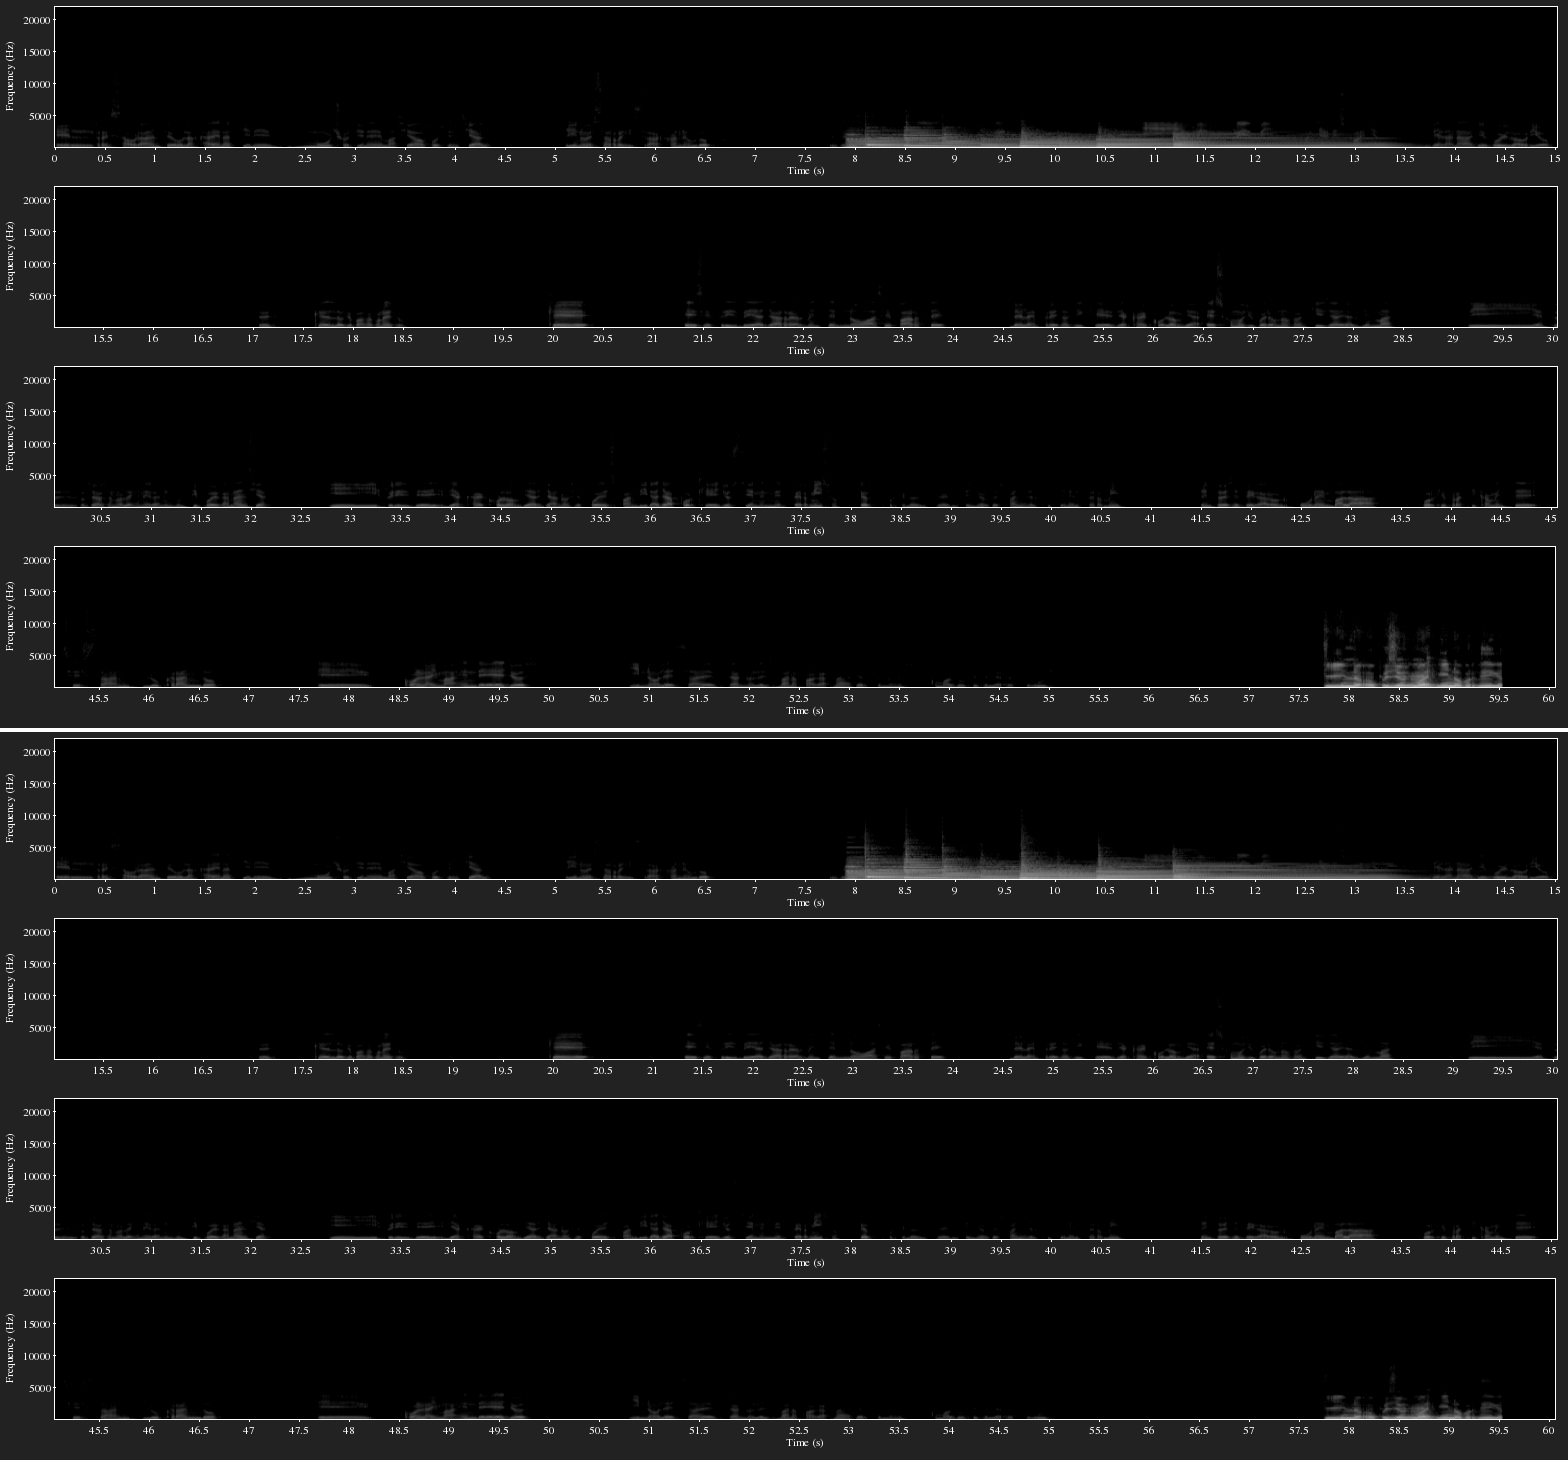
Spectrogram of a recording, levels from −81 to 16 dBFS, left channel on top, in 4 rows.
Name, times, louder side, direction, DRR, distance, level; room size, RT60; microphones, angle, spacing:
voice 1, 0.0-4.4 5.1-6.7 7.7-9.7 10.9-13.3 13.7-15.0 17.1-17.3 17.6-18.6 20.0-20.4 21.3-24.0 24.6-28.4 29.2-32.3 32.8-40.8 41.5-43.3 43.7-46.8 47.7-48.3 48.6-49.9 50.8-55.1, left 1 dB, 20° left, 5.1 m, -58 dB
sound 1, 7.9-13.5, right 5 dB, 70° right, 0.4 m, -32 dB
voice 2, 57.8-59.5, left 6 dB, 70° left, 0.3 m, -28 dB
head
